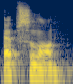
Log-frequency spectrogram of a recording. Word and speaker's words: epsilon: Both pronunciation systems treat this much the same way. It's an E sound, as in met, E, met.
